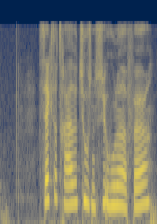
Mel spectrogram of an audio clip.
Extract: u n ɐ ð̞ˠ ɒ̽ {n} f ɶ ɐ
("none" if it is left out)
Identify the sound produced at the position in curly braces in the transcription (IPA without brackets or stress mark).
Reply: none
